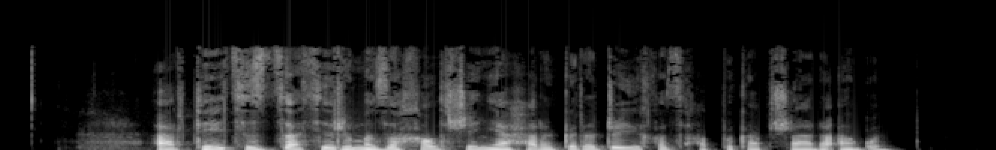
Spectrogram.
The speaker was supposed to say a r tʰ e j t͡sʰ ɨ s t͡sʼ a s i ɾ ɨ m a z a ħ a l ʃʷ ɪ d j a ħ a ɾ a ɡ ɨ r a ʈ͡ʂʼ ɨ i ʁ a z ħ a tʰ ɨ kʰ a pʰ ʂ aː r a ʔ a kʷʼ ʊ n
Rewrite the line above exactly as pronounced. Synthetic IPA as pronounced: a r tʰ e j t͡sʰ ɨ z t͡sʼ a s i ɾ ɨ m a z a χ a l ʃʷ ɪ n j a ħ a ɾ a ɡ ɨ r a ʈ͡ʂʼ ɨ i χ a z ħ a pʰ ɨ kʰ a pʰ ʂ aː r a ʔ a kʷʼ ʊ n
